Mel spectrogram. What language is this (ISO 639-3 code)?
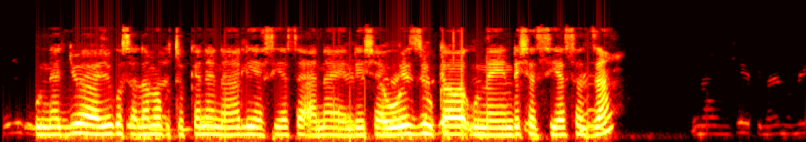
swa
